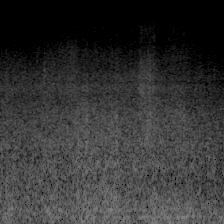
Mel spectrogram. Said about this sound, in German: Nimmst noch einmal das Rauschen des Meeres bewusst wahr.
